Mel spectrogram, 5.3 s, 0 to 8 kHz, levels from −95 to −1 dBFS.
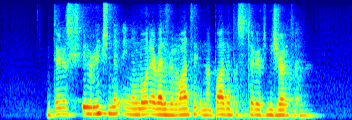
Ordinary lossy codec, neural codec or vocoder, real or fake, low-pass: none; codec, 16 kHz, 0.5 kbps, X-Codec, HuBERT features, trained on general audio; fake; 7.2 kHz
